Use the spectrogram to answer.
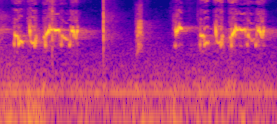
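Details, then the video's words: A bulbul sings two brief warbled phrases of bright, looping whistles, separated by a few sharp clicks, over a faint low hum. "بلبل يغرد تغريد برواز جناح"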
